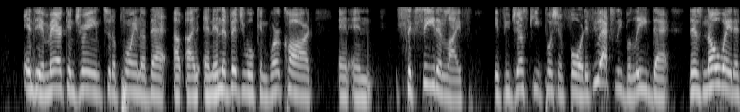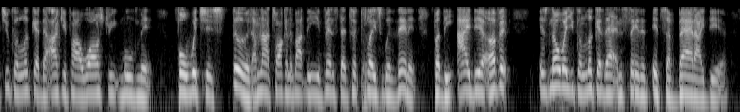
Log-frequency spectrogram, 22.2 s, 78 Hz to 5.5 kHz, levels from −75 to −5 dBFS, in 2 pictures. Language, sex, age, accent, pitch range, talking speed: English, male, 20-39, American, 150-170 Hz, 210 wpm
